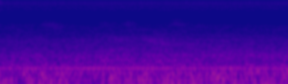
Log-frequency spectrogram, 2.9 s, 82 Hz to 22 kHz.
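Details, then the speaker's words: 52" Home Decorators Tahiti Breeze ceiling fan on high speed, mounted on a truss system: a steady low hum sits under quiet airflow, even with no ticking. The motor hums noticeably every time it goes to high in either direction. "I really don't know if you guys can hear it hum every time it goes to high on any direction, but it's humming pretty decently."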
